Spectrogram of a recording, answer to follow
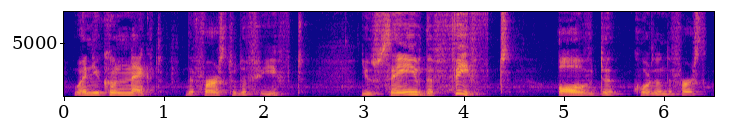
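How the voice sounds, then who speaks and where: A man's voice: fairly high pitch, a bit bright. Man teaching piano step by step. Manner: didactic, step-by-step explaining with repetition. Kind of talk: informal instructional tutorial at the piano. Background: piano being played.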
